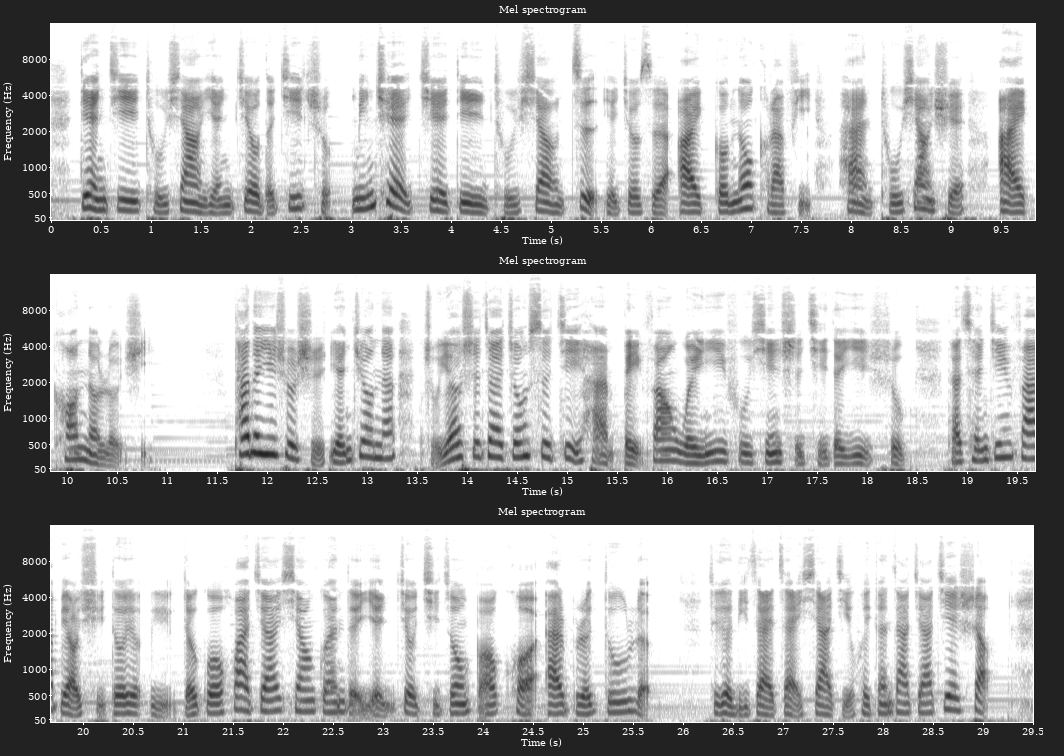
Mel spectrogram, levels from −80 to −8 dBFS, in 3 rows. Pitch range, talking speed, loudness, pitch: 160-225 Hz, 235 characters per minute, -31 LUFS, 180 Hz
